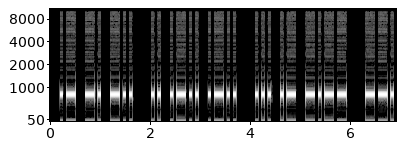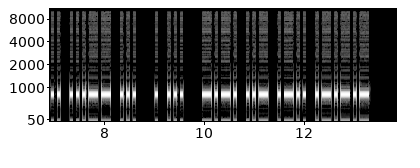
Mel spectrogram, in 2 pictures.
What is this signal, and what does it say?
Morse code, heard as a keyed tone, about 19 wpm, 800 Hz. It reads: AND ILL SAY 73S ES CUL.
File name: QSOs / QSOs-mp3s / WA7QOX 2@18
